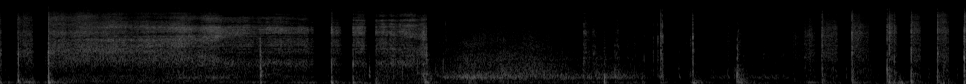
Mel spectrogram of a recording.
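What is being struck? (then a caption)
Thin paper sheet. Fingertips and nails scratch and rub along the top edge of a single thin sheet of white printer paper held upright. Long, bright, hissing rubs give way to a softer, duller stroke, then a run of quick, sharp, uneven scratches in the second half.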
